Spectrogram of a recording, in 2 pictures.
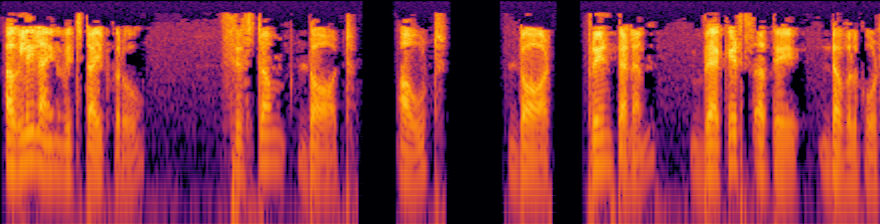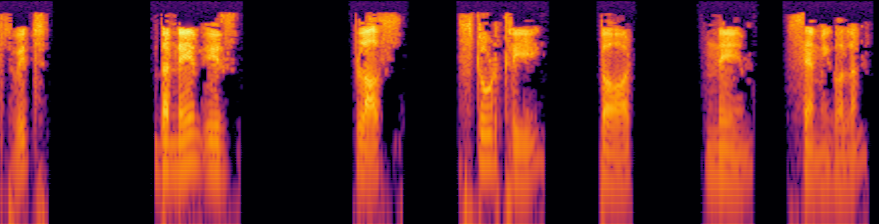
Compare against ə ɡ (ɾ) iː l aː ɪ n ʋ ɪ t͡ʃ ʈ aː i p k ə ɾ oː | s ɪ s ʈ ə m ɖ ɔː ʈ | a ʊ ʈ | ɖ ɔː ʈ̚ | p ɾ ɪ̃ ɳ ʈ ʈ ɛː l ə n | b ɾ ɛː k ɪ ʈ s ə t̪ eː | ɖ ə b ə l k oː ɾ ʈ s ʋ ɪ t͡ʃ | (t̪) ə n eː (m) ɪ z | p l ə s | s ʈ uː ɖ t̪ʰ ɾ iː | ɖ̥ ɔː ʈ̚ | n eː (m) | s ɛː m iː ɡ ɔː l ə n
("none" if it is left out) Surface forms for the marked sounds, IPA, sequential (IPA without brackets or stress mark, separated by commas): l, d̪, m, m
